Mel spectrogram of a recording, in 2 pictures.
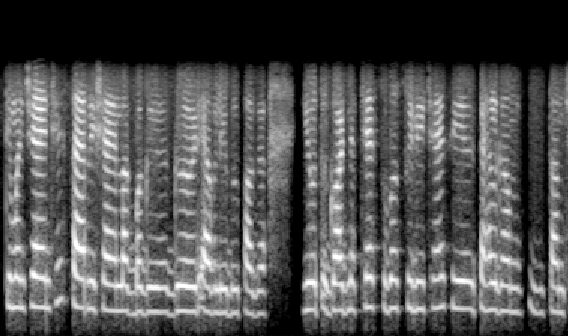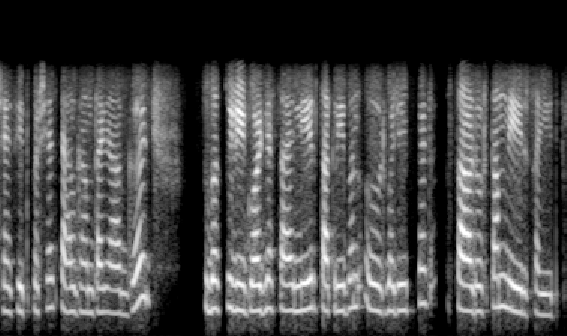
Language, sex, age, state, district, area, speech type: Kashmiri, female, 30-45, Jammu and Kashmir, Shopian, rural, conversation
